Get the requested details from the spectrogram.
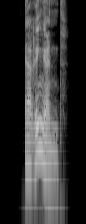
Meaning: present participle of erringen
- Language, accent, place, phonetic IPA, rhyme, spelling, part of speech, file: German, Germany, Berlin, [ɛɐ̯ˈʁɪŋənt], -ɪŋənt, erringend, verb, De-erringend.ogg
